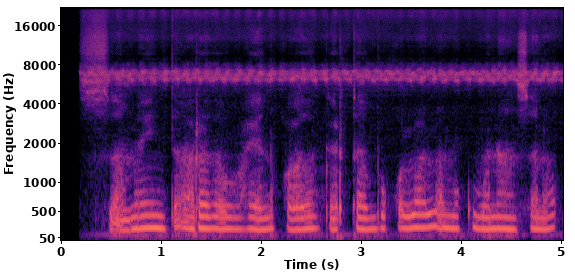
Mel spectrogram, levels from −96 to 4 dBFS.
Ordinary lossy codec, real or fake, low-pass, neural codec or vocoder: none; fake; none; vocoder, 44.1 kHz, 128 mel bands, Pupu-Vocoder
